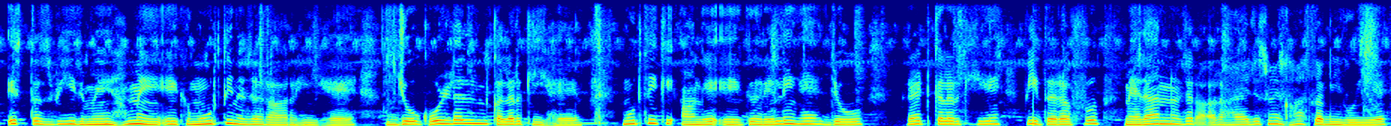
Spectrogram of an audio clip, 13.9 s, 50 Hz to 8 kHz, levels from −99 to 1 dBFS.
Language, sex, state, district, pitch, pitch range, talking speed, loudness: Hindi, male, Maharashtra, Nagpur, 175 Hz, 165-195 Hz, 160 wpm, -30 LUFS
